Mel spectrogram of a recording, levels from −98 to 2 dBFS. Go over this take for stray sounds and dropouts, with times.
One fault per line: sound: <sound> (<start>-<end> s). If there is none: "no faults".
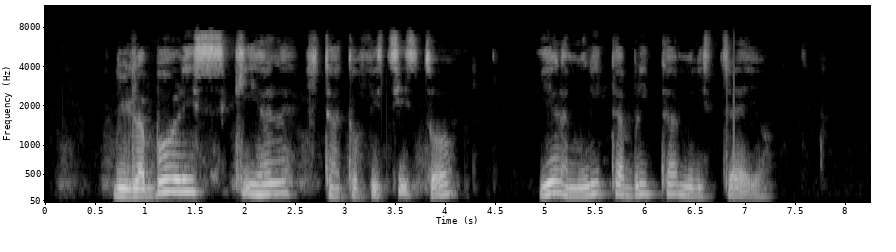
no faults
